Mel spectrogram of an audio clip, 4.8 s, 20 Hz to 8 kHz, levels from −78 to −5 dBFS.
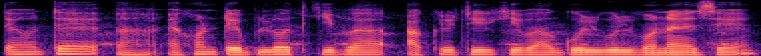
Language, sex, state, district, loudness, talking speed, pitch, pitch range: Assamese, male, Assam, Kamrup Metropolitan, -20 LUFS, 125 wpm, 115 Hz, 110-120 Hz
